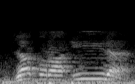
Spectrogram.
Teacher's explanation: قرأوا جبرائيل بزيادة همزة وياء في هذه الكلمة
